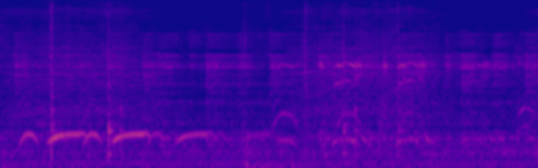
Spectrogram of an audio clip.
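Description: Fisher-Price BeatBo toy robot playing its dance song through its small built-in speaker: a bouncy electronic tune of short, arching synth notes over a ticking beat.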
